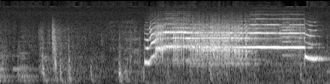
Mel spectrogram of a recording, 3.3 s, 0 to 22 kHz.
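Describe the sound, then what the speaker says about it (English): In a 1953 film scene, a woman lets out a loud, sustained, high-pitched scream lasting over a second, after a few scattered knocks and clatters. "Do I hear a lady screaming?"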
